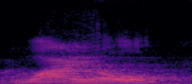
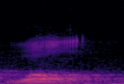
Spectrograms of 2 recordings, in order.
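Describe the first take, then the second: First: The word is said slowly in its full form. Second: The word is said quickly in a reduced form. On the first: "sometimes you may pronounce it as while" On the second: "most often and quickly we say while"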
